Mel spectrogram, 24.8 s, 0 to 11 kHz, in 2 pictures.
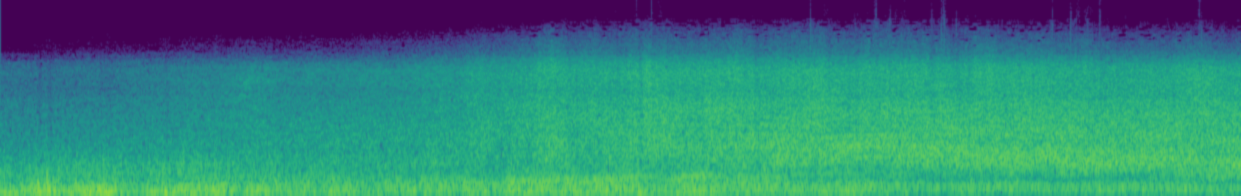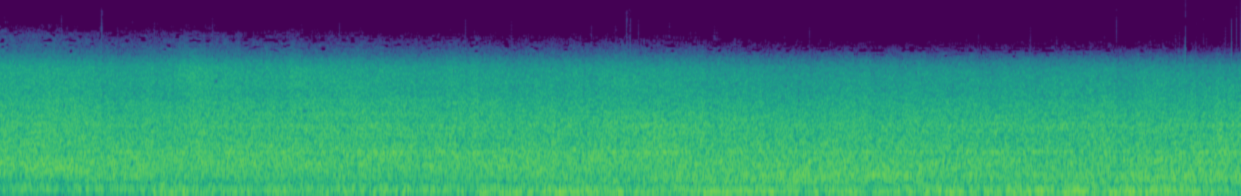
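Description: Boeing 747 freighter's jet engines during landing. About five seconds in the sound steps up to a loud, steady rush that holds through the rollout, consistent with reverse thrust applied after touchdown.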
